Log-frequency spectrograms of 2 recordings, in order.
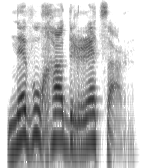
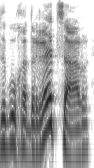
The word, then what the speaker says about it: Nebuchadrezzar: is how you say his name: Nabuchuduri Usur, Nebuchadrezzar, Nabuchuduri Usur. So if his name is Nebuchadnezzar, but it's actually in Akkadian, it's Nebuchadrezzar, then that's actually the more correct pronunciation.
